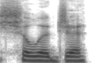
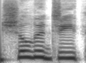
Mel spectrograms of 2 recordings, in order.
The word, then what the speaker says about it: shilajit: Shilajit. Yeah, Jeet is like I pronounce it Shilajit, but everyone pronounces it in the West right now Shilajit.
